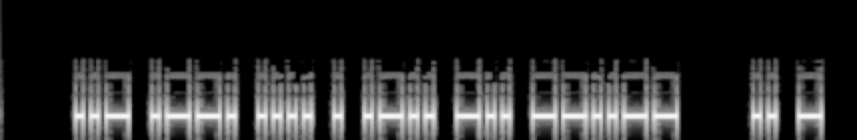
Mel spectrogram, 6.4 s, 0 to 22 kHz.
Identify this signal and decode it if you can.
Morse code, heard as a keyed tone, about 21 wpm, 700 Hz. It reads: UPHELD, IT
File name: Book One / 12-Chapter 12 - 21 WPM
